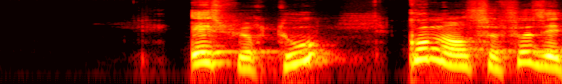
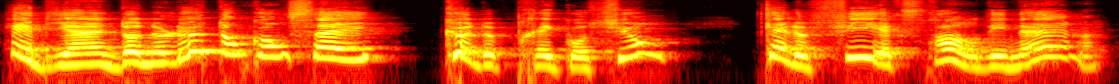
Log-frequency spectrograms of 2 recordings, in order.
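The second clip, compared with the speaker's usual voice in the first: impatient lady; 6 semitones higher, 6 dB louder than usual. Acted. Jeanne, impatient mistress.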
